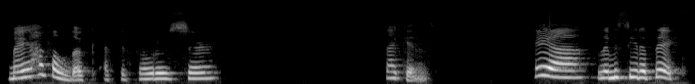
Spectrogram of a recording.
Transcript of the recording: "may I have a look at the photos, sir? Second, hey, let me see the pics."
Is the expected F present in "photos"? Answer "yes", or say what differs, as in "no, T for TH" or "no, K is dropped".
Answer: yes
